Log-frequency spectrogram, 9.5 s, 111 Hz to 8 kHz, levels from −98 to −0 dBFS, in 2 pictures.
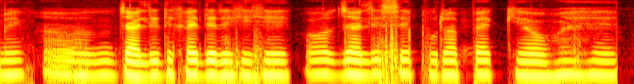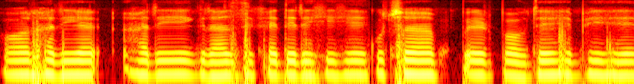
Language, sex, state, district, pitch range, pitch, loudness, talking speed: Hindi, female, Andhra Pradesh, Guntur, 175-185 Hz, 180 Hz, -19 LUFS, 170 wpm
